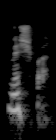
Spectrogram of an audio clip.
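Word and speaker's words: משפט: Spell it. M-S-H-P-T. Mishpat.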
